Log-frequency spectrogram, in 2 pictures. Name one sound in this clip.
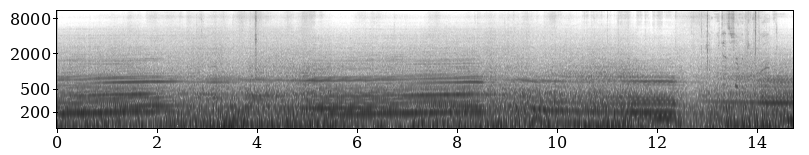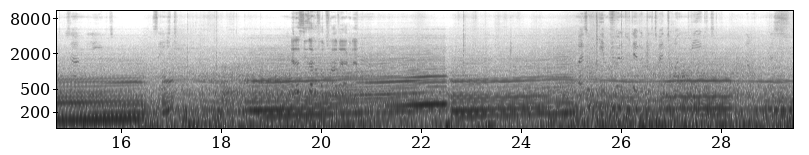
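Wind rushes past a fast-moving car.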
